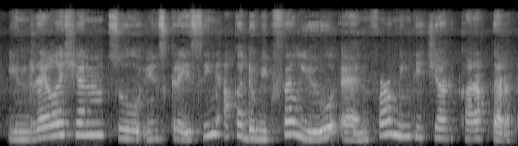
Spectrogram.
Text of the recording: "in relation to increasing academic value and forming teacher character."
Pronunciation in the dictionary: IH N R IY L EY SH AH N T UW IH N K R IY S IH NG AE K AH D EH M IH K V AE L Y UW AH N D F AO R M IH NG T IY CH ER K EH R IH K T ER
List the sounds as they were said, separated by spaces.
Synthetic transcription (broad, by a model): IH N R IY L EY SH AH N T UW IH N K R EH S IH NG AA K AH D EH M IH K F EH L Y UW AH N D F AO R M IH NG T IY CH ER K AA R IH K T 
